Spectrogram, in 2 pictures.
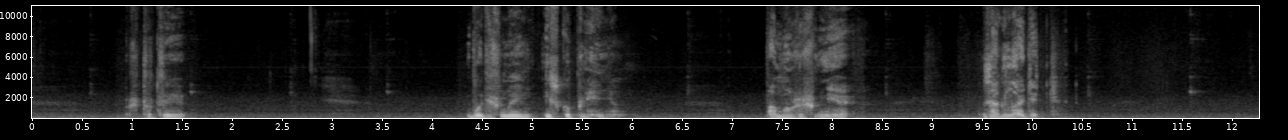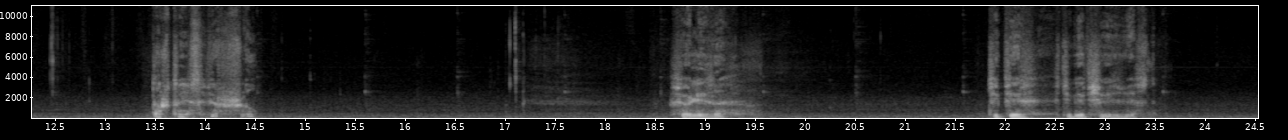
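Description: An elderly man speaks in short, hesitant phrases nearby.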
